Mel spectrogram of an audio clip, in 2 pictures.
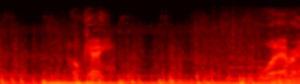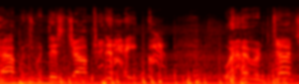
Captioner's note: coughs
